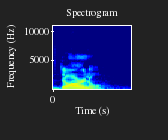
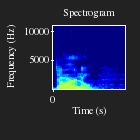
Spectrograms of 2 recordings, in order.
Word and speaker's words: darnel: And if you look over on the notes, it says darnel. As far as I know, that's how you pronounce it, darnel.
